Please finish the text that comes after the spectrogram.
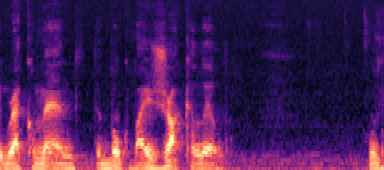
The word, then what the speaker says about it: Ellul: Jacques Ellul, E-L-L-U-L-E-S. It's French name. Ellul is the way you pronounce it.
